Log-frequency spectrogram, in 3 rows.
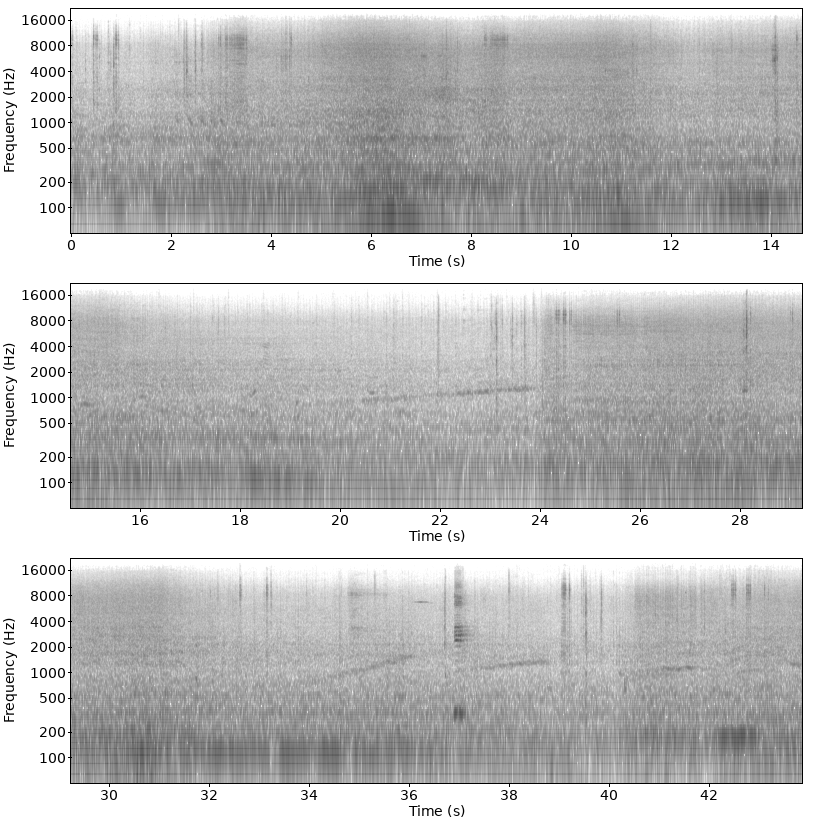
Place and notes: Santiago de Cuba, calle Enramada, riding in a Jeep
riding in a Jeep, driving down calle Enramada, one of the main shopping streets in Santiago
6 December 2003, ~17:00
